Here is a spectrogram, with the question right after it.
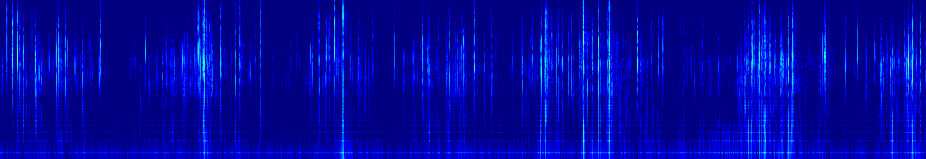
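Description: A small folded white paper sandwich bag is held in both hands while the fingers bend and crinkle it. Bright, dry crackles and crunches come in dense bursts separated by short quiet gaps, with almost no low end and no ringing after each crackle.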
